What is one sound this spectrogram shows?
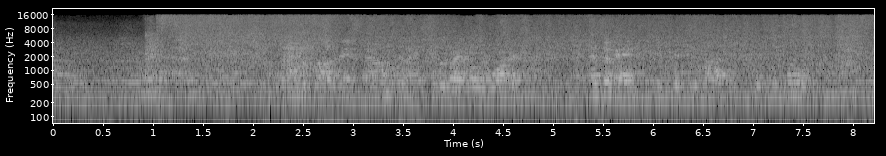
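Water runs from a tap and splashes into a basin.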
